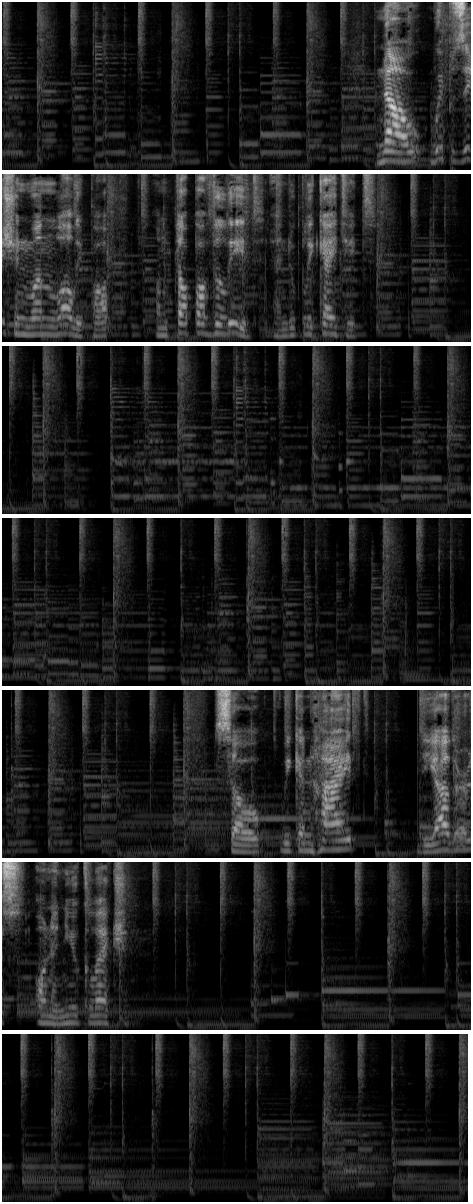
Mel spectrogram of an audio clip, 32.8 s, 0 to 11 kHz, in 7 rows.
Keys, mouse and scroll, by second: 5.7 middle click, 6.4 scroll down 2, 6.6-7.3 shift+middle drag, 7.3 KP_1, 8.8 click, 9.4 click, 10.6 shift+d, 12.7 KP_3, 14.2-15.4 drag, 17.0-17.6 middle drag, 17.7-19.0 middle drag, 19.0 click, 20.1 m, 24.3-24.7 scroll down 5, 24.7-25.3 scroll up 2, 25.3 click, 25.9 shift+middle click, 26.2 shift+scroll up 1, 26.5 KP_1, 27.0 KP_3, 27.5 scroll up 2, 27.8-28.4 shift+middle drag, 28.4 click, 30.0 KP_1, 30.7 shift+middle click, 31.4 click.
